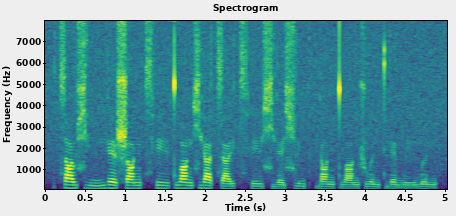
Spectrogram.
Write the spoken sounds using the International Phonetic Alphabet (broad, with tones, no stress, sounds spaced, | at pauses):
t͡s ɑ˥ ʊ̯ ɕ i˨˩ ŋ m j ɛ˥˩ ʂ ɑ˥ ŋ t͡sʰ e˥˧ ɪ̯ t̪ w ɑ˥˧ ŋ ɕ j ä˥˩ t͡s a˧˥ ɪ̯ t͡sʰ e˥ ɪ̯ ɕ j ɛ˨˩ ɕ y˥˧ n pʰ j ɑ˥˩ ŋ t̪ w ɑ˧˥ ŋ ʂ w ə˥˧ n t̪ j ɛ˥˩ m w e˧˥ ɪ̯ m ə˥˩ n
